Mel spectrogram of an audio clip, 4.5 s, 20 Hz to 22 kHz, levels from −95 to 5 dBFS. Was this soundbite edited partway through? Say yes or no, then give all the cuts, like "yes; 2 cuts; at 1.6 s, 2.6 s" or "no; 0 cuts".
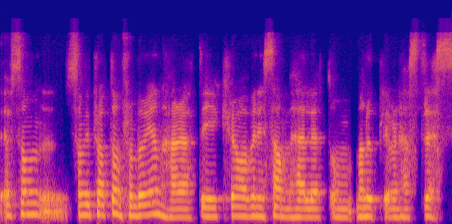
no; 0 cuts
